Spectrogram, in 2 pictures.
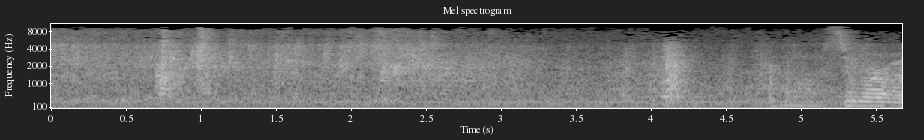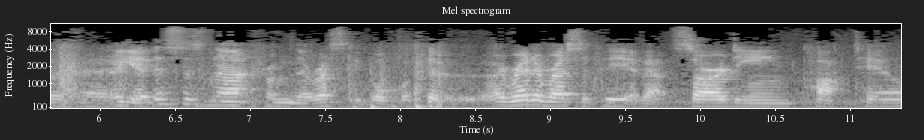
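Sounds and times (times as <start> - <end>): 
running tap water as hands are washed: 0.0 - 3.1
speech: 5.4 - 11.3.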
